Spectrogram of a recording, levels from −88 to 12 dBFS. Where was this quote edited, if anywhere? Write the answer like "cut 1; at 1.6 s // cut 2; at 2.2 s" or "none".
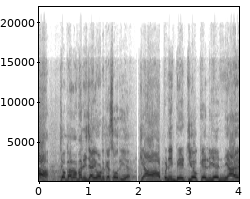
cut 1; at 1.9 s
